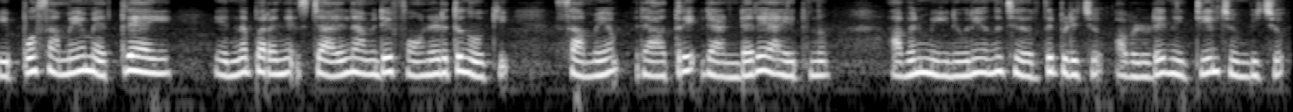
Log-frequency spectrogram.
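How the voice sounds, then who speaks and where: Mellow woman reading a love story. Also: medium pitch, steady tone, moderate pace. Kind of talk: scripted narration.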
